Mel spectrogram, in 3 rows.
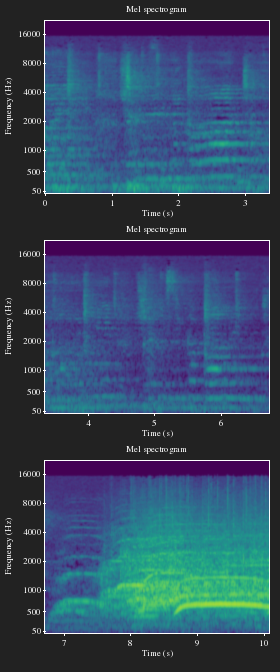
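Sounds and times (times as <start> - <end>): audience applause and cheering: 6.8 - 10.0.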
